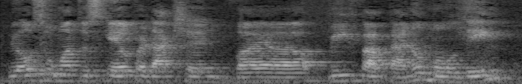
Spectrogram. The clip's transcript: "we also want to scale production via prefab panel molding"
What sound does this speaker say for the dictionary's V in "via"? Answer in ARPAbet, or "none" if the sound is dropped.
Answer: B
